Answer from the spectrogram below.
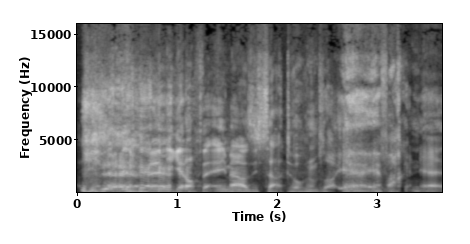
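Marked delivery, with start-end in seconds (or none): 2.6-3.6 slow, higher, broad Western Sydney drawl of yeah; broad Western Sydney accent. Retold or imitated. Guest dropping his Western Sydney accent on TV people. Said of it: "the accent and whatever else".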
